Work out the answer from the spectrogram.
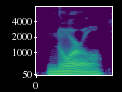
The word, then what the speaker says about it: Norrell: Sorry to correct your pronunciation, Norrell.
